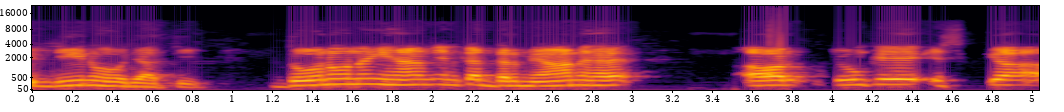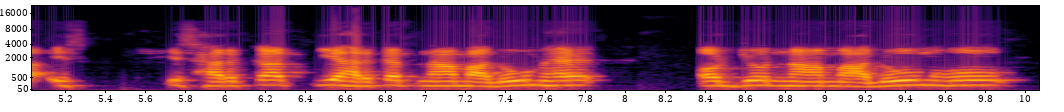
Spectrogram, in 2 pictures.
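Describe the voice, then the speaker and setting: Slow-spoken Urdu-accented tajweed teacher. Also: male voice, a little high, highs cut off. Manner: explains patiently, demonstrating sounds by drawing out syllables. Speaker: Quran recitation teacher. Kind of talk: classroom tajweed lesson.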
